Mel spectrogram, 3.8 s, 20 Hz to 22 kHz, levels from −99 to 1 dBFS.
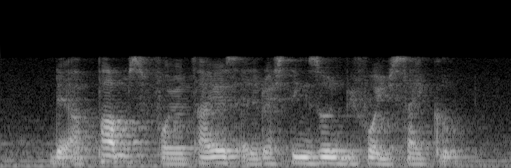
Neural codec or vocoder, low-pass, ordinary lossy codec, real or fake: none; 5.4 kHz; none; real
